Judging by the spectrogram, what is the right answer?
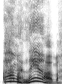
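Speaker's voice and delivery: high-pitched, theatrical scolding; hammed-up scolding of a hopeless case; mock exasperation. Quotes a meme line before clip.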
